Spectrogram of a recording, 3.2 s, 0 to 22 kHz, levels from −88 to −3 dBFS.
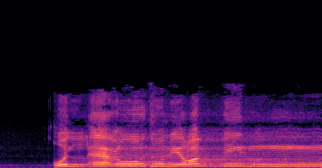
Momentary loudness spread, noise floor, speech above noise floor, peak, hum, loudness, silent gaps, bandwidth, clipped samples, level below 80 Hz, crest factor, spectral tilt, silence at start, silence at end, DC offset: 7 LU; -58 dBFS; 35 dB; -6 dBFS; none; -22 LUFS; none; 11.5 kHz; under 0.1%; -66 dBFS; 18 dB; -2 dB/octave; 0.55 s; 0 s; under 0.1%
